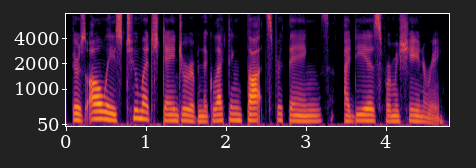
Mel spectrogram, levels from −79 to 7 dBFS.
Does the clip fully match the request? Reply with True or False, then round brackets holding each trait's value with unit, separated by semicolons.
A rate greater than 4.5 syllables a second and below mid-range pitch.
False (5.2 syllables/s; 155 Hz)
